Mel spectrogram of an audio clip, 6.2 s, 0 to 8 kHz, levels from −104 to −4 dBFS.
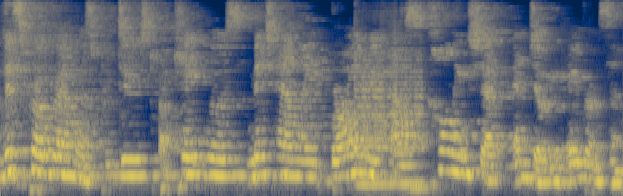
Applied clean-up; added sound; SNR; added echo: classical method WPE with log-MMSE.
